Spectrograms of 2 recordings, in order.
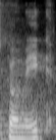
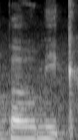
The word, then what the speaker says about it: Bhaumik: background i am or my name is bomique that's how you say my name it's hard to read but that's how you say it very simple bo meek bomique um i have spent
